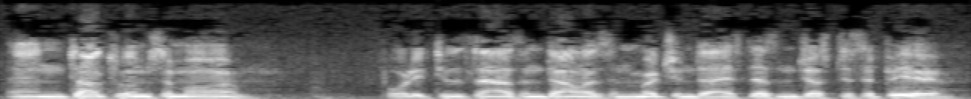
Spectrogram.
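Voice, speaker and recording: An American man playing a demanding chief of detectives in a 1940s radio drama, husky, brusque and pressing. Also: medium pitch, steady tone, moderate pace, natural voice. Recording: muffled 1940s radio recording.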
